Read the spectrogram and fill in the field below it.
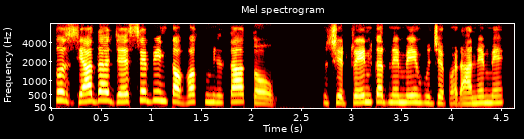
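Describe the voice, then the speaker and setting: A woman's voice: fairly high pitch, steady tone, clear, resonant tone, no room sound. Earnest middle-aged woman recalling her life. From Hyderabad, India. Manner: measured, earnest storytelling with English words mixed in. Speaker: interview guest, Islamic scholar. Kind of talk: reflective life-story interview.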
